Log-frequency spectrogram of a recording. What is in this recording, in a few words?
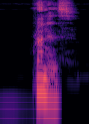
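"runners", Australian English; pronunciations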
